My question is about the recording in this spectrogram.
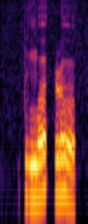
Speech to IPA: p i ŋʷ ə | ɭ ɵ

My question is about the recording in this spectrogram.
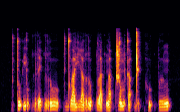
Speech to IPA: t u˥˩ ʔ j u˦˥ k̚ r e˨˩ ʔ r uː˥˩ | d u˧ a̯ j i˨˩ a̯ r u˥˩ k̚ p l a˨˩ k̚ n a˥˩ p̚ t͡ɕ o˥˩ m k a˨˩ p̚ d e˨˩ k̚ h u˨˩ k̚ p ɯ˦˥ ŋ

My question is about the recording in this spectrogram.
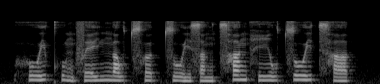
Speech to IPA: h uː˨˥ j kʷʰ ɐ˨˩ ŋ f e˨˧ j ŋ ɐ˨˧ w t͡sʰ ɵ˨ t̚ t͡s uː˨˩ j s ɐ˨ ŋ t͡sʰ ɐ˥ ŋ h iː˧ w t͡s uː˥ j t͡sʰ ɐ˧ k̚

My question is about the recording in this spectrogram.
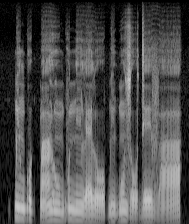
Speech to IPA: k͡p ĩ˦ ɡʷ ɨ˦˨ k͡p ã˨˦ ɣ ũ˧ b u˦ n ĩ˧ l ɛ˨˦ l oː˨ ɓ ĩ˧ ɓ ũ˦ z oː˨ d eː˧ v aː˨˦

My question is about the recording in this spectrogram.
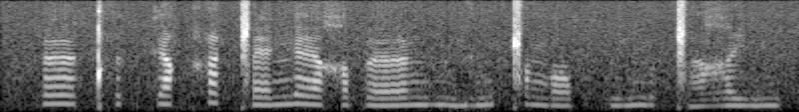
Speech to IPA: œː ǃʰ ə kː ɛ qʰ i ǁ ɛ ŋ ɛː χ ə p œː ŋ i ŋ d̪ ɨ ŋ ǁ ɔ ŋ ɔː pː i ŋ u ɡ͡ǁ a ʁ i ŋ

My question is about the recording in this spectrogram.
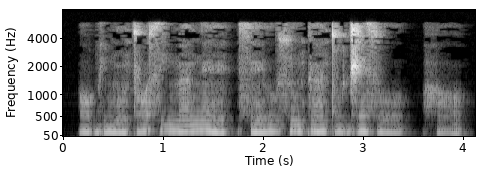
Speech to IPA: ɔ˨ b i˨ m ɔ̃˨ t ɔ˨˦ s i˧ m ã˦ n ɛ̃˦˨ | s ɛ̃˨ l u˧ s ũ˧ k ã˧ t u˧ d͡ʒ ɛ˦ s o˧ | h ɔ˨

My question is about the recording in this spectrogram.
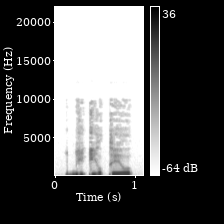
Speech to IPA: ɓ i k i o̯ k ɪ o̯

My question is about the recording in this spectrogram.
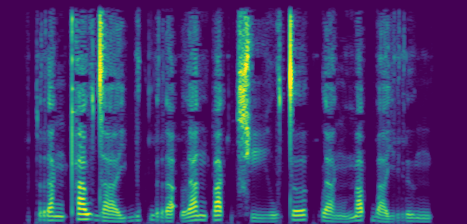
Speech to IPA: p r a˧ ŋ pʰ a˥˩ w d aː˩˦ j b u˦˥ k̚ r a˨˩ ʔ l a˥˩ n p a˥˩ k̚ t͡ɕʰ iː˩˦ w t ɤː˥˩ k̚ l a˨˩ ŋ m a˥˩ p̚ w a˩˦ j r ɯ˧ ŋ

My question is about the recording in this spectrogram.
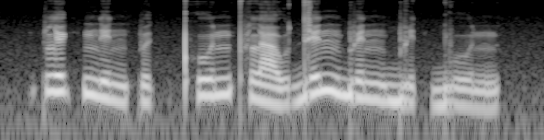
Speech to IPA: p l e˥˩ k̚ n i˨˩ n p e˨˩ k̚ pʰ u˦˥ n pʰ l a˩˦ w d e˥˩ n b e˧ n b i˨˩ t̚ b u˨˩ n

